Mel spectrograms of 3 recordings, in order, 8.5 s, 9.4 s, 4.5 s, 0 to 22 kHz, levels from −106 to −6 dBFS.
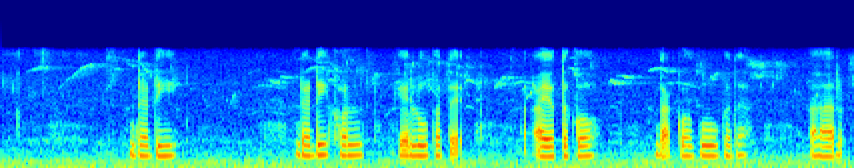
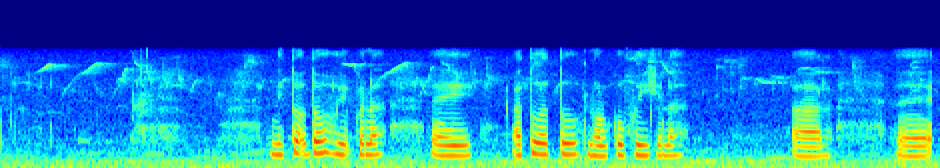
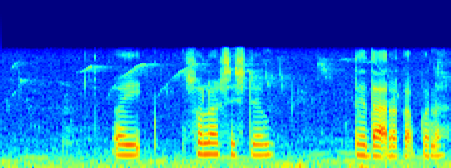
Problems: none marked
